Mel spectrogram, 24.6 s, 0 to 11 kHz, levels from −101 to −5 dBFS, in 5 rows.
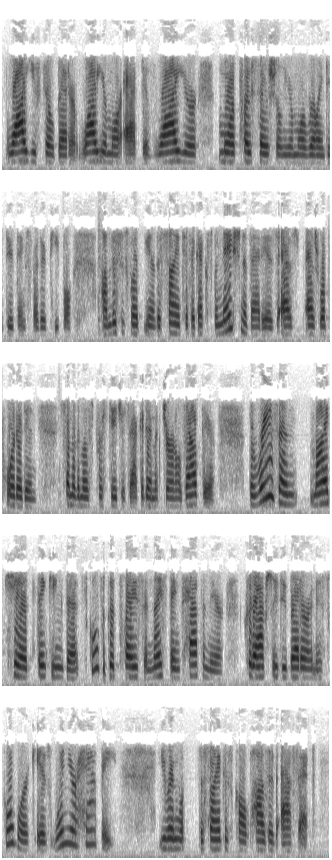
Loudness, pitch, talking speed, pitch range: -25 LUFS, 175 Hz, 195 wpm, 165-195 Hz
